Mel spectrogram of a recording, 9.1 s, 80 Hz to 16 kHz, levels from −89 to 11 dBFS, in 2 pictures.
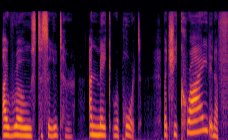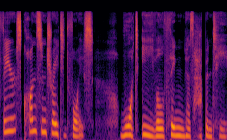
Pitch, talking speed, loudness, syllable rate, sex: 225 Hz, 140 wpm, -18 LUFS, 4.4 syllables/s, female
